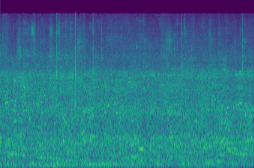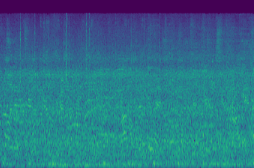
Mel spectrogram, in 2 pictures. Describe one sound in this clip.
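Loud game battle sounds with heavy thuds and slashes play through loudspeakers.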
